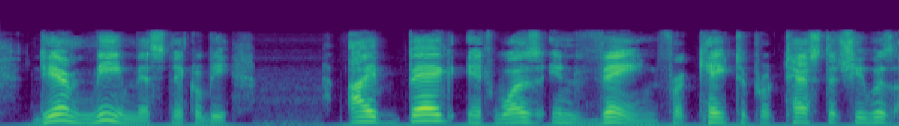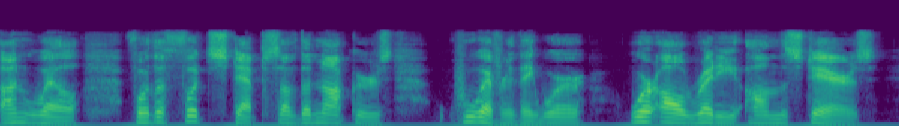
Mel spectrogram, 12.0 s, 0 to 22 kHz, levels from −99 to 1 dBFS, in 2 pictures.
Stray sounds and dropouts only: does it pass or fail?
pass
